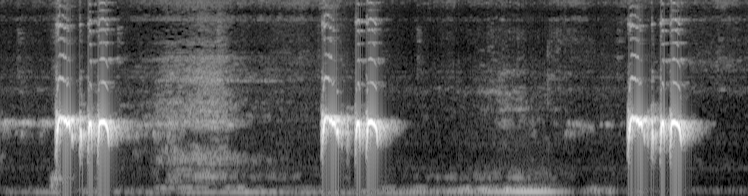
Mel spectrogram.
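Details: Zebra dove of local stock in full song as a decoy to attract other doves, giving three quick trilled cooing phrases about three seconds apart over a low background rumble.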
